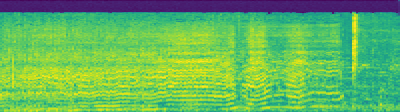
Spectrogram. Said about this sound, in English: I was going to say plastic on plastic. Yeah. Okay. Yeah. I would have guessed a cooler. That accounts for the giggle. An old cooler opening.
